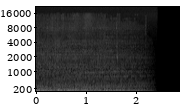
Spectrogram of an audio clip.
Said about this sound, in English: You'd better put your foot down if we want to get there for sundown. Step on the gas, Rich. Easy. I love driving automatics.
